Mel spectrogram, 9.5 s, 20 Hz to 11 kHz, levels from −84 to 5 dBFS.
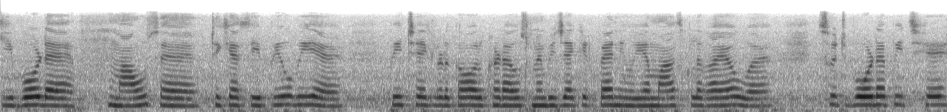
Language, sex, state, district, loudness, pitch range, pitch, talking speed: Hindi, female, Haryana, Charkhi Dadri, -17 LUFS, 220-240 Hz, 230 Hz, 175 wpm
